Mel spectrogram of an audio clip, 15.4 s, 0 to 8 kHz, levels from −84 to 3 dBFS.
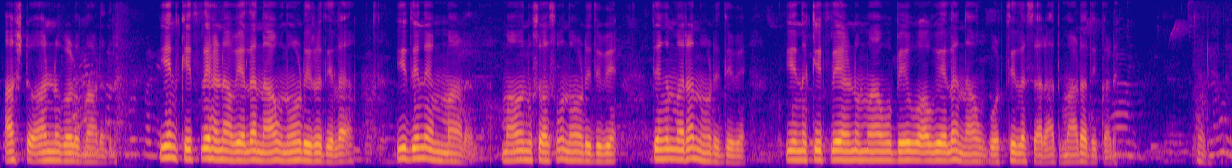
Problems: background conversations at intervals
